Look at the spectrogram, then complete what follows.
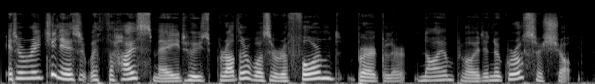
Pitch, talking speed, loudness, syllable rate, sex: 210 Hz, 170 wpm, -17 LUFS, 5.4 syllables/s, female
